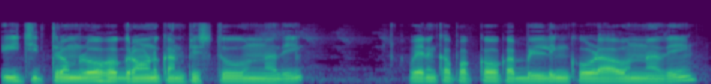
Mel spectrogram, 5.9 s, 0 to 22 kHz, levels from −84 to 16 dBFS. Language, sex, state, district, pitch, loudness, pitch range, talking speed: Telugu, male, Telangana, Mahabubabad, 110 Hz, -17 LUFS, 110-115 Hz, 120 wpm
